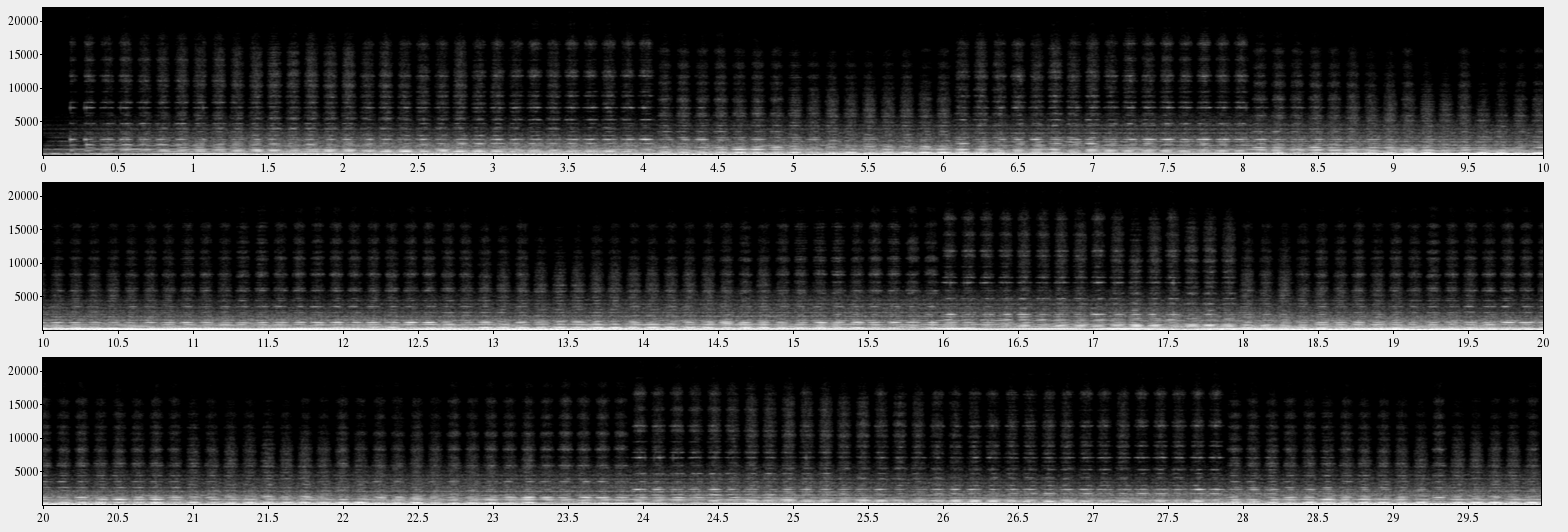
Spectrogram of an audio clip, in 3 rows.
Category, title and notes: Soundscapes > Synthetic / Artificial
Ambient Flute Based Texture
Ambient background soundscape based on the recording of my kid flute directly on Torso S4 It communicates relax, meditation and at the same time expectation
ambient, background, flute, granular, meditation, meditative, relaxation, relaxing, torso, torso-s4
